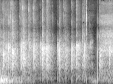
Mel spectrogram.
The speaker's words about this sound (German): Deswegen lass uns doch nochmal für die Leute am Podcast, für die Leute am Livestream nochmal einen richtig fetten, lauten Applaus geben, dass die auch schön mit dabei sind. Herzlich willkommen!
